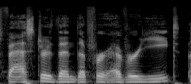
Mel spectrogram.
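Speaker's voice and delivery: plain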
